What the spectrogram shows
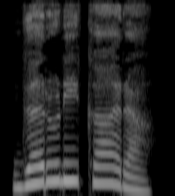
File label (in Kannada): "ಗರುಡಿಕಾರ", Kannada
